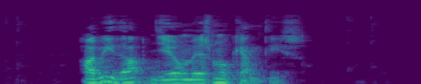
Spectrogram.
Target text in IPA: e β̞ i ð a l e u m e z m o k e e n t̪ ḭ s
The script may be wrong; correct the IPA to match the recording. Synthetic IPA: a β̞ i ð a ʎ e o m e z m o k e a n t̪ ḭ s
